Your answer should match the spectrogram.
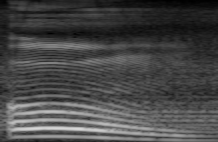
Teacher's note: वे स्वर जिनके उच्चारण में ह्रस्व स्वरों से 3 गुना, यानी कि बहुत ज़्यादा समय लग रहा है, 3 गुना समय लगता है, वे प्लुत स्वर कहलाते हैं।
